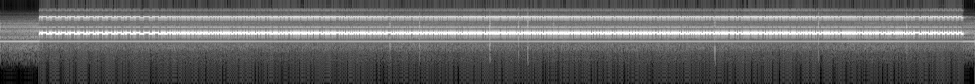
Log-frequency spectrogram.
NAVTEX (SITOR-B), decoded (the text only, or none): UN HOME JOVE ESTA FUMANT UN CIGARRET MENTRE SOSTE UNA GUITARRA DE COLOR GRANAT.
